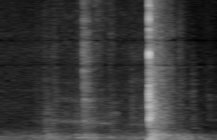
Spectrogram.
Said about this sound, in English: Doors close really nicely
